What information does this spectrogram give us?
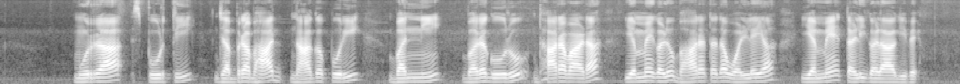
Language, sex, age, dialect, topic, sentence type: Kannada, male, 18-24, Mysore Kannada, agriculture, statement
